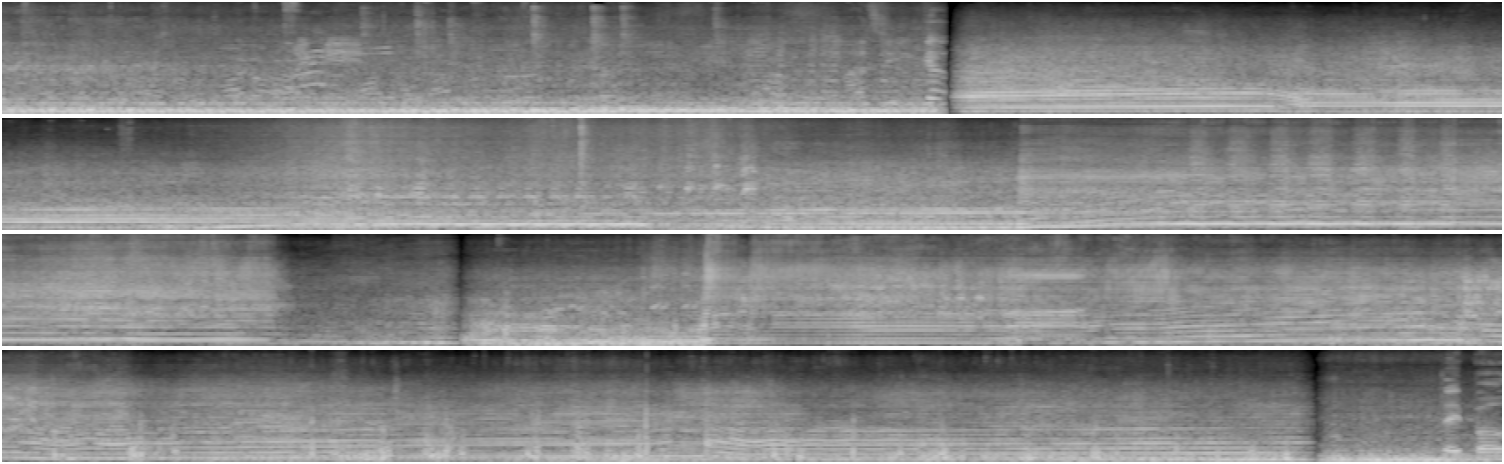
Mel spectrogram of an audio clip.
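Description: Drag-racing car engines: a low steady idle rumble, then several hard accelerations with the engine note climbing and dropping back at each gear shift. The sound breaks off abruptly between runs.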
